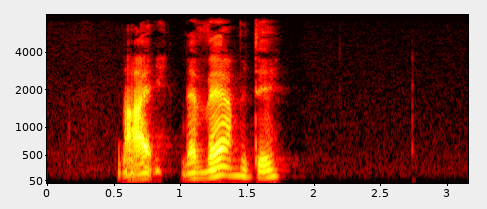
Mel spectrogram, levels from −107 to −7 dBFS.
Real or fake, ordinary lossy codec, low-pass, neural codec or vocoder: real; Opus, 64 kbps; 7.2 kHz; none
